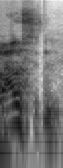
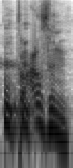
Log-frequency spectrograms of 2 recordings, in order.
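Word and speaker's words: Clason: Klassen, C-L-A-S-O-N. I don't know how to pronounce it, but that's his name. – Klausen. – Klausen.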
